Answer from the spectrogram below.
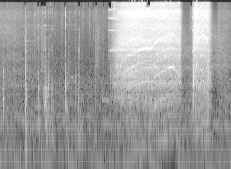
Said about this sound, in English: we're gonna go ahead and get some holes drilled for our hardware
